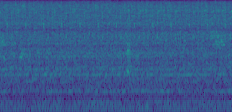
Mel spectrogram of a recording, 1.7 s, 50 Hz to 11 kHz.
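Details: Jeep Renegade petrol idle after lambda (O2) sensor replacement: quiet, smooth, no hunting, misfires or dropouts. The new sensor's millivolt signal isn't stuck; the car had been stalling in traffic.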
